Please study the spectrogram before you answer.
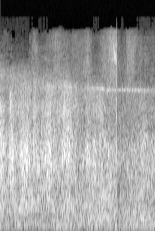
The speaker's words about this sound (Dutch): Ja, je hoort een uh, kaliber kruisraket eerst overvliegen. Hè. Je hoort uh, motor van de kaliber eh, kruisraket. En dan even later ontploft die.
